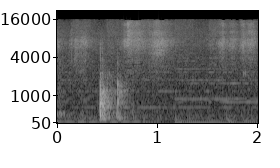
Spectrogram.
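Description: Soft background music with a single sharp click about half a second in, from small kitchen items being handled.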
